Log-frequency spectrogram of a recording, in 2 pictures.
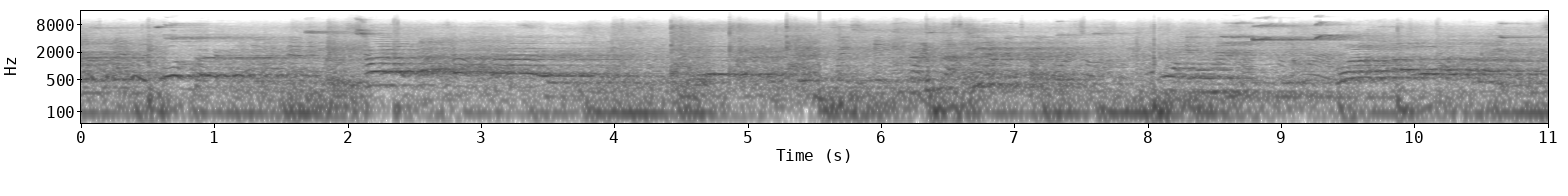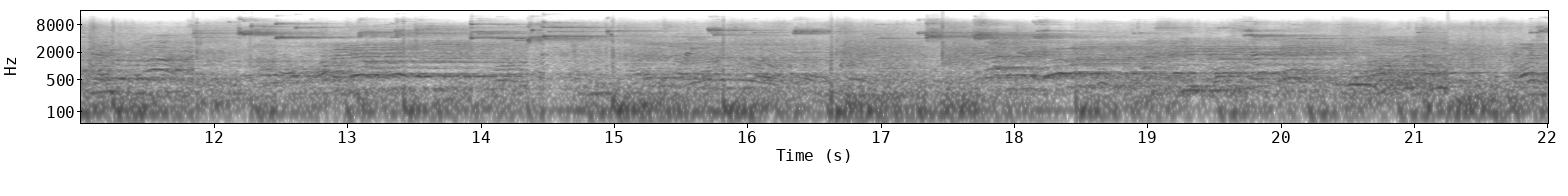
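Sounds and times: players' voices: 0.0s - 22.0s.

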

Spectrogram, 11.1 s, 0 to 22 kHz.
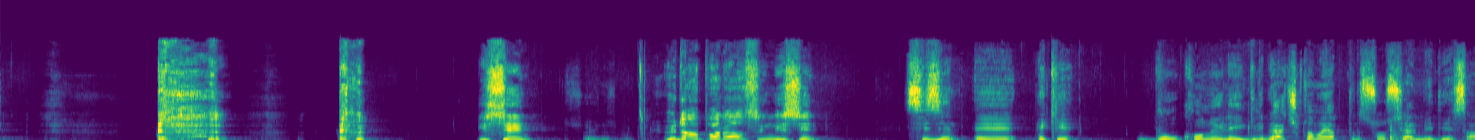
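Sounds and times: man coughing: 1.2s - 3.0s.

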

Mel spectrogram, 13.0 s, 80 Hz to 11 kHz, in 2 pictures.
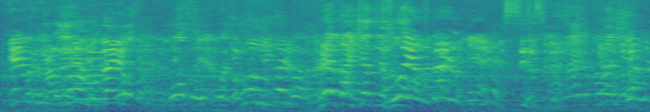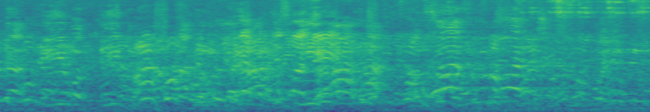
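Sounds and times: men's overlapping chatter: 0.0s - 13.0s.

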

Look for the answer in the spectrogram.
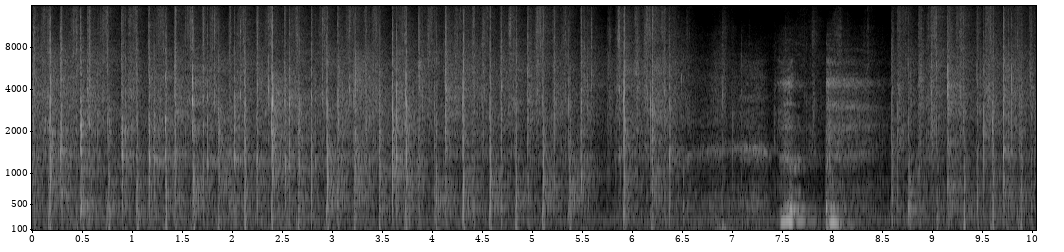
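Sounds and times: cards being shuffled by hand: 0.0s - 7.0s, 8.6s - 10.0s.

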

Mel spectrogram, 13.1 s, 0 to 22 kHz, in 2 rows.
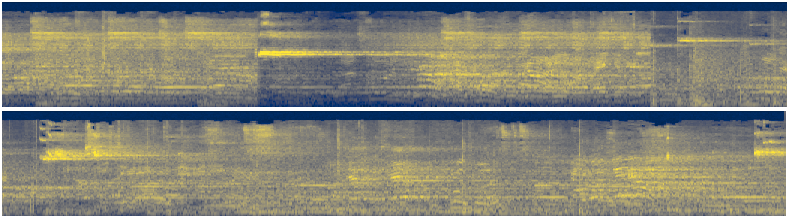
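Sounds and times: players' voices: 0.0s - 13.0s
high-pitched shoe squeaks: 5.4s - 7.7s, 12.8s - 13.0s.

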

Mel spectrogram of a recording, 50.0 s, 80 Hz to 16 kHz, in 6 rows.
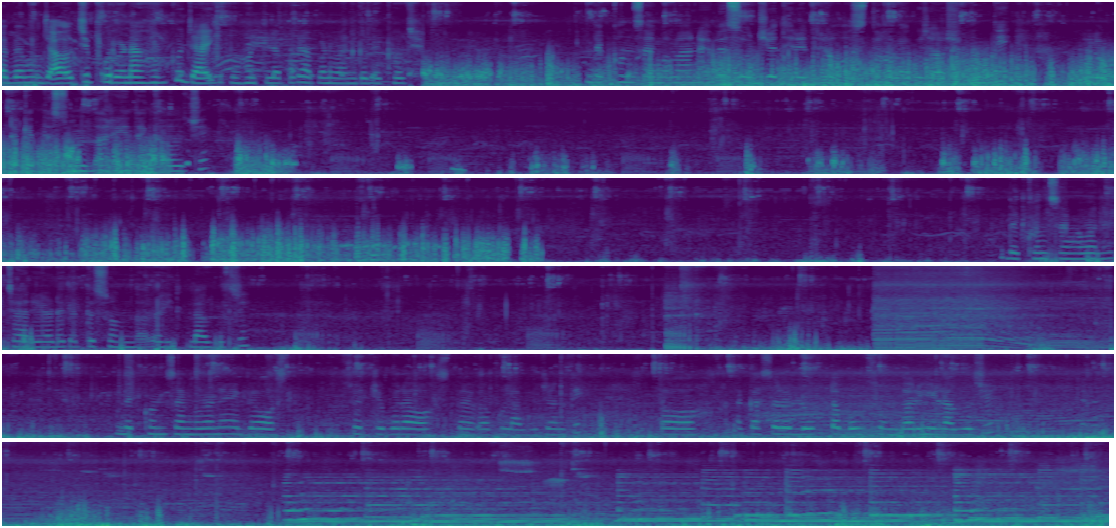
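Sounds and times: footsteps on wet dirt road: 0.0s - 50.0s
low rumbling microphone thumps: 3.2s - 20.8s
music of held notes: 43.8s - 50.0s.

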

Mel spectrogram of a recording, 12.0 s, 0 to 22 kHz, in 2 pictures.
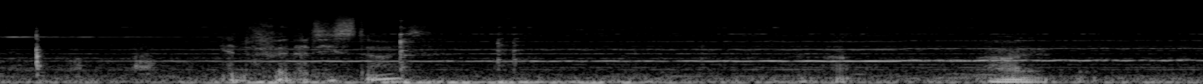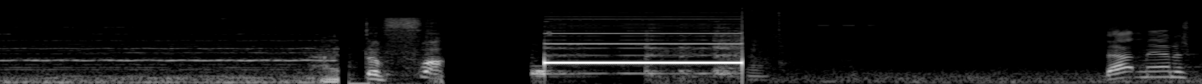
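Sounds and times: test-tone beep: 8.8s - 9.8s.

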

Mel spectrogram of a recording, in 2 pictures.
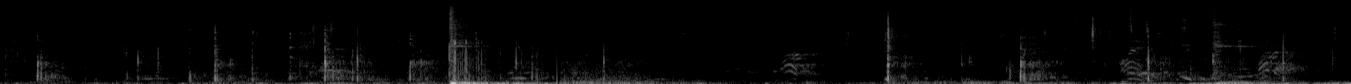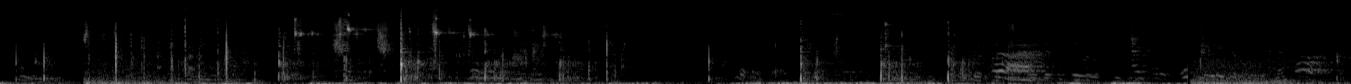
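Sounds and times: balls bouncing on hard court: 0.1s - 5.4s, 8.8s - 19.8s
tennis balls struck by rackets: 0.2s - 5.4s, 8.8s - 16.4s, 17.3s - 19.7s, 20.6s - 23.3s.

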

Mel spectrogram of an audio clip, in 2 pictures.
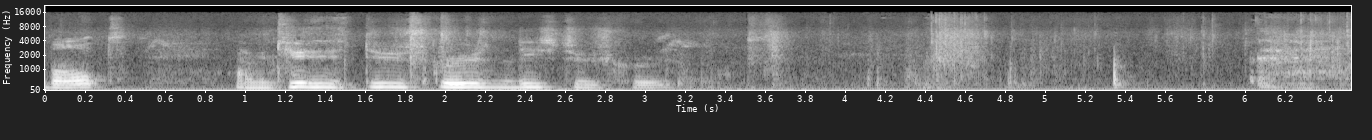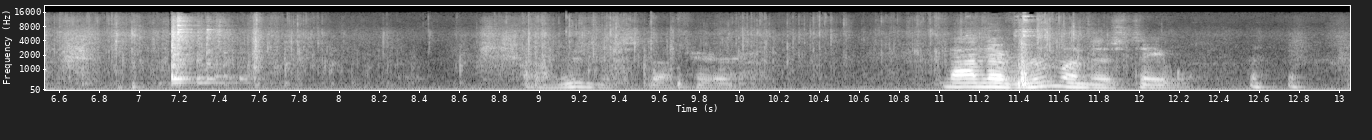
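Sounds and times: metal screws clinking: 7.0s - 7.8s.

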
